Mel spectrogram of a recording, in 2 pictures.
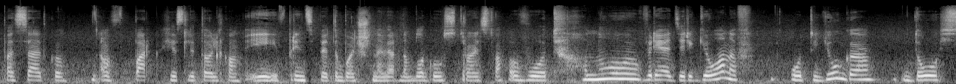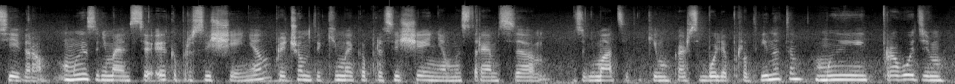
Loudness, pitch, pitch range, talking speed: -11 LUFS, 195 Hz, 185-210 Hz, 115 wpm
